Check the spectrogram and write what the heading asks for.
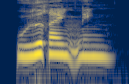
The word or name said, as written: udringning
